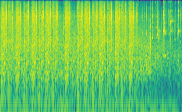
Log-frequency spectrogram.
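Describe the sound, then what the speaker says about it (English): Rapid automatic gunfire in Escape From Tarkov at a hideout shooting range, a loud continuous stream of evenly spaced shots that slows and stops near the end. "let's just aim for this target down there and fire as fast as we can"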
